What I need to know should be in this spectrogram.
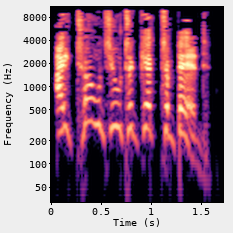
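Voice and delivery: very high, exasperated scolding; snappish. Acted. Aunt cutting off her nephew's questions, exasperated. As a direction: repeat the order at the end of your patience.

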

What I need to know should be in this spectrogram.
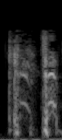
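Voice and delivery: choking cough on ash. Acted. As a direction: hack out a sudden cough. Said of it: "swallowed a lot of hot ash".

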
